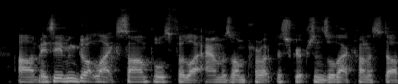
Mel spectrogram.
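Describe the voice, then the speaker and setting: Against a quiet background, the voice carries an upbeat tone and an Australian accent. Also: man. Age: 20s. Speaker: affiliate marketer. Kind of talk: casual tutorial talk to camera.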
